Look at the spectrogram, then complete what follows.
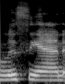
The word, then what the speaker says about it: Lucienne: and actually have those conversations I'm here welcome Lucen am I pronouncing your name properly yes yes Lucien is it well thank you so much for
